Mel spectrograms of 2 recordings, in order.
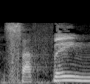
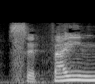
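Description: First: The word is said as saffayn, with a dual ending. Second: The word is said as siffin, rhyming with sikkin. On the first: It would mean two facing rows. The speaker calls it wrong. "صفین نیست" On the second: It is the name of a place. The speaker calls it right. "این صفینه، علاوزن سکین"

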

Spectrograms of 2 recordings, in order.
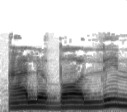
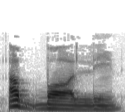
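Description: First: The 'l' sound is pronounced before the consonant. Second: The 'l' sound is silent before the consonant. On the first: The speaker calls it wrong. "الضالین نمیگیم" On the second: The speaker calls it right. "چرا این لام رو نخوندیم؟"

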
